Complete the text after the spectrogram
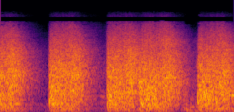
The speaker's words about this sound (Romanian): Vom încerca să-i alungăm trăgând asupra lor. Perfect. Veți vedea acum de ce e în stare Marius al vostru. Atențiune, ochiți, prieteni. Atențiune, foc!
